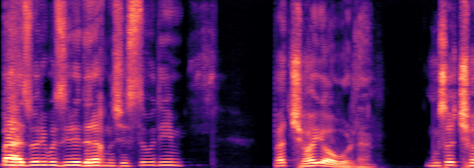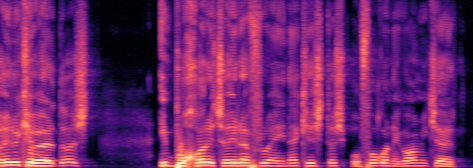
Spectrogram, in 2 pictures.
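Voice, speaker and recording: A man voicing a sly, smooth-talking male deceiver who spins a tall tale in a chatty, mock-intimate way, inside a sermon. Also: high voice, voice pushed up, lightly acted. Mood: boastful. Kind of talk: sermon storytelling.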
